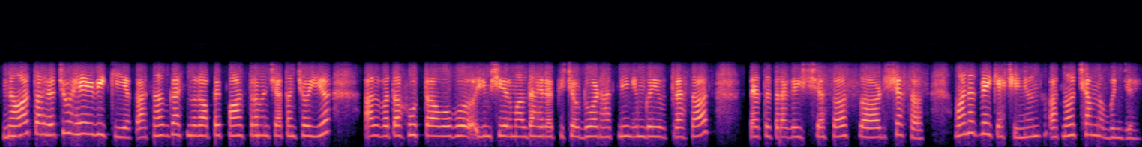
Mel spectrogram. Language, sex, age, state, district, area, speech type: Kashmiri, female, 45-60, Jammu and Kashmir, Bandipora, rural, conversation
